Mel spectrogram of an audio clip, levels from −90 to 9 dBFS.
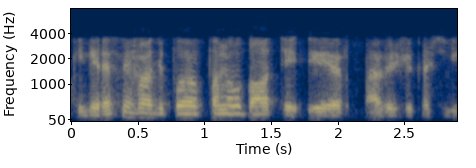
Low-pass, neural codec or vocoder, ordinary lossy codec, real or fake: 7.2 kHz; codec, 16 kHz, 4 kbps, FreqCodec, smaller model; MP3, 48 kbps; fake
